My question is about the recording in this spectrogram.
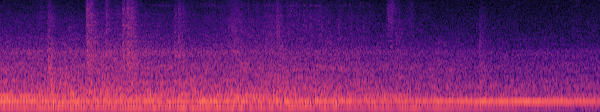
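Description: Hotel passenger elevator running: a steady low hum with faint ticks about a second in, easing off near the end as the car arrives.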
